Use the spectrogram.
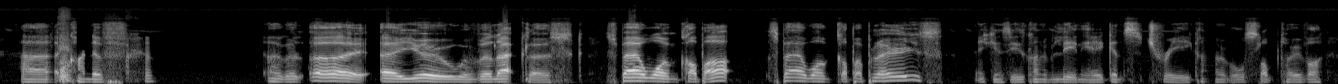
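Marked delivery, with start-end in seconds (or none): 3.1-9.4 put-on loud, very drunk-sounding pleading. Narrating a scene, the speaker voices a man begging players near a forest, very drunk man. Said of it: "very, very drunk man".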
